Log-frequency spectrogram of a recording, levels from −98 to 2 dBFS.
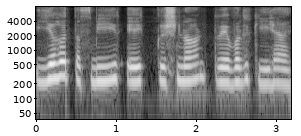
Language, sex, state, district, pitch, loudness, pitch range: Hindi, female, Himachal Pradesh, Shimla, 230 Hz, -17 LUFS, 220-250 Hz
